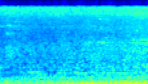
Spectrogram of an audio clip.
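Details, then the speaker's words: Bajaj Platina single-cylinder motorcycle at idle, with timing marks aligned: quick, regular light ticking that pulses with engine speed; the valve rockers are found very loose and are to be adjusted, a valve tappet tick. "हाँ, इसमें रोकर बहुत ढीले हैं, एक अलग से साउंड आ रहा है इसके अंदर। ये देख सकते हैं बहुत ढीले हैं ये रोकर।"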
